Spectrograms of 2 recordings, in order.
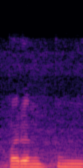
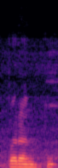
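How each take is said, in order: First: The final vowel is a long oo. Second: The final vowel is a short u. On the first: The speaker calls it wrong. "अशुद्ध उच्चारण जो करते हैं वो कर देते हैं" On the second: The speaker calls it right. "छोटे ओ की मात्रा लगी हुई है"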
